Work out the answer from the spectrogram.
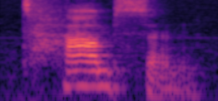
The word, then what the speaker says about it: Thompson: Although these next words and names are spelled with a TH, they are pronounced as if they were spelled with a normal T, like that.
